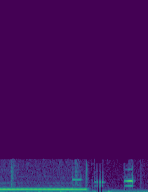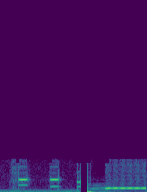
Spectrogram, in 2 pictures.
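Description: A dial tone gives way to a quick series of touch-tone beeps as a phone number is dialed for a prank phone call, the short two-pitch tones coming in an uneven rhythm before a steady tone returns.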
